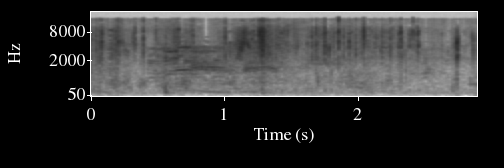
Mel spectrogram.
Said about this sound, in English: He's really a strong goose.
